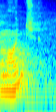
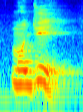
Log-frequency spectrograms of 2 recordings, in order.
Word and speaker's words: Monge: Este señor Monge, creo que se pronuncia así, se escribe Monguy, pero creo que se pronuncia Monge, hizo esa propuesta y se la aceptaron inmediatamente.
